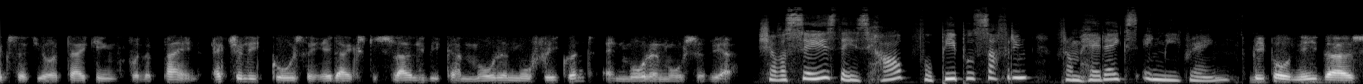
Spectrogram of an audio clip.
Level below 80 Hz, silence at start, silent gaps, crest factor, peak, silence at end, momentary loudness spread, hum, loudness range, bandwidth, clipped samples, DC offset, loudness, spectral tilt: -62 dBFS; 0 s; none; 20 dB; -2 dBFS; 0 s; 12 LU; none; 5 LU; 14.5 kHz; under 0.1%; under 0.1%; -22 LUFS; -5.5 dB/octave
